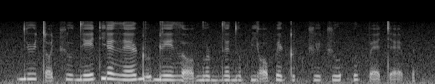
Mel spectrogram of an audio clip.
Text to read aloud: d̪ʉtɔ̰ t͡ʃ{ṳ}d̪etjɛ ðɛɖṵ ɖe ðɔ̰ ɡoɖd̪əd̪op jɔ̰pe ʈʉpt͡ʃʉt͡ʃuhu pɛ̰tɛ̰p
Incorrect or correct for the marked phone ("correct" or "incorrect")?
incorrect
